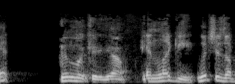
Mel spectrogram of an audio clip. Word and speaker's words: Hinlicky: Hinlicky, yeah.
